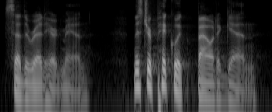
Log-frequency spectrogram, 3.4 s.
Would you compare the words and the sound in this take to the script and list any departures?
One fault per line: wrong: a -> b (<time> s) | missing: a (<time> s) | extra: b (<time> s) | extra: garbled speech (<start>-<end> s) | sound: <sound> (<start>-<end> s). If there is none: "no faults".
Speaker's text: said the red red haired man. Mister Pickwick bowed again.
missing: red (0.6 s)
